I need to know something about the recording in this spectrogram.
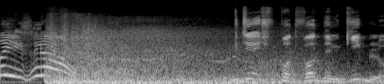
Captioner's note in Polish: boom!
